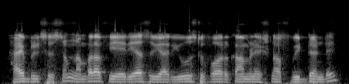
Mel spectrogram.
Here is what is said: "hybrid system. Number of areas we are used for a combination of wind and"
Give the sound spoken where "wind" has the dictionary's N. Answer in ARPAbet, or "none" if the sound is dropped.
none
